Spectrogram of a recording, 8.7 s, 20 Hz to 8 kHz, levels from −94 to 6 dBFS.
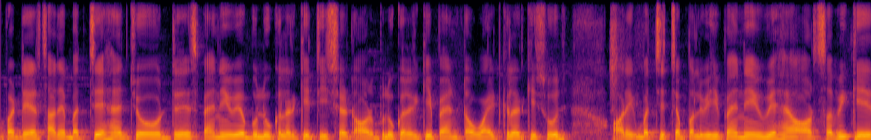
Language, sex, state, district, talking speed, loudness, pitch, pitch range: Hindi, male, Bihar, Araria, 250 wpm, -19 LUFS, 120 Hz, 115-125 Hz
